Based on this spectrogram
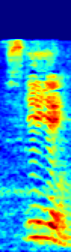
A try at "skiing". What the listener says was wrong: Yeah, your ing needs, your ng needs work.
